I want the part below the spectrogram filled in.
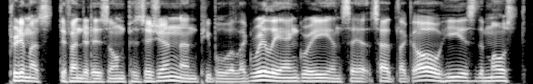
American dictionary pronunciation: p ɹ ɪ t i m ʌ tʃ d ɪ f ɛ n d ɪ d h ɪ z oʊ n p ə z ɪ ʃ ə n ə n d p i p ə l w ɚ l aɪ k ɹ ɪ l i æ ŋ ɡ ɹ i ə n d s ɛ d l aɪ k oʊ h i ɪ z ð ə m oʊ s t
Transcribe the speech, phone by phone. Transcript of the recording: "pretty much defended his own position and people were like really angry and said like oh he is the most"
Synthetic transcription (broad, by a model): p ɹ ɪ t i m ʌ tʃ d ɪ f ɛ n d ɪ d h ɪ z oʊ n p ə z ɪ ʃ ə n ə n p i p l w ɚ l aɪ k ɹ ɪ l i æ ŋ ɡ ɹ i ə n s s ɛ d l aɪ k oʊ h i ɪ z ð ə m oʊ s t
